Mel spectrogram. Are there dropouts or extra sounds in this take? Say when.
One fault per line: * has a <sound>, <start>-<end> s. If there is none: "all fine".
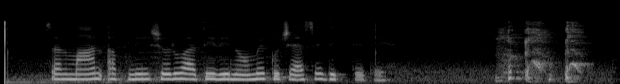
* has a cough, 4.9-6.0 s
